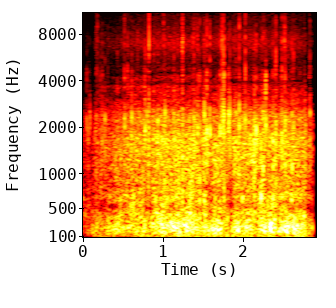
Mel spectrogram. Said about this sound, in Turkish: Tekirdağ'da yağış kısa ama etkiliydi. Çorlu'da öğleden sonra başlayan sağanak yağışsa cadde ve sokakları göle çevirdi.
